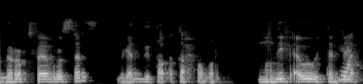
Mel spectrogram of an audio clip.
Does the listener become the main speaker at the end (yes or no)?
no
